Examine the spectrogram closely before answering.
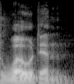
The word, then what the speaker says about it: Woden: It's not Wotan, it's Woden.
